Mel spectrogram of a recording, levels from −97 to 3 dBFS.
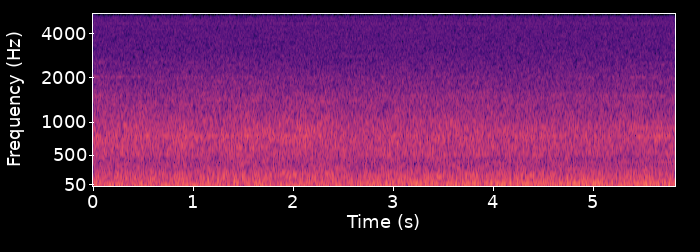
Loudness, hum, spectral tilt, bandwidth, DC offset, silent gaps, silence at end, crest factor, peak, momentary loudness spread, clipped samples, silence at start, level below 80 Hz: -34 LUFS; none; -8 dB/octave; 5.4 kHz; 0.2%; none; 0 s; 12 dB; -20 dBFS; 1 LU; under 0.1%; 0 s; -36 dBFS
